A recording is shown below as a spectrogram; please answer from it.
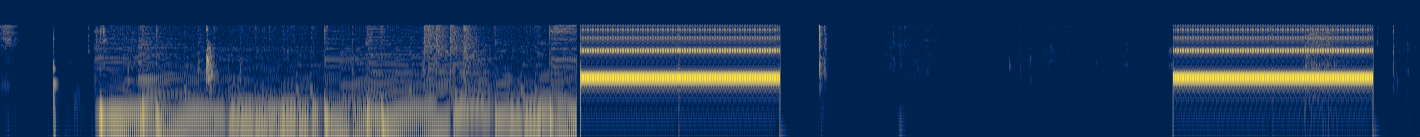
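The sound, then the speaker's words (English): Telephone ringing tones as a call is transferred to voicemail: two long, loud, steady humming rings separated by a quiet pause, following a stretch of shifting melodic tones and a few clicks. “I'll transfer you into his voicemail.”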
